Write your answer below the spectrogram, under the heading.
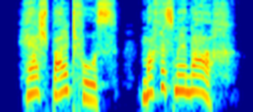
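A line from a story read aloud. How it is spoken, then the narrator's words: Girl calling out. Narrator (German): ruft das Mädchen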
